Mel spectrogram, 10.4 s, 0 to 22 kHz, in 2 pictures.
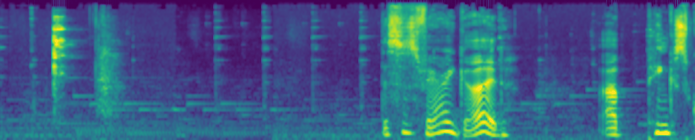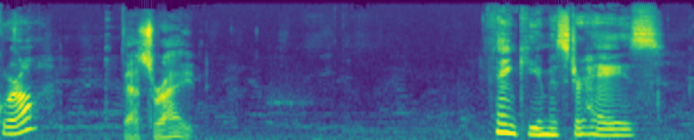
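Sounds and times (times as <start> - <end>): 
cocktail glass and martini glass clinking in a toast: 0.0 - 6.5
speech: 2.9 - 6.8, 9.0 - 10.2.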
